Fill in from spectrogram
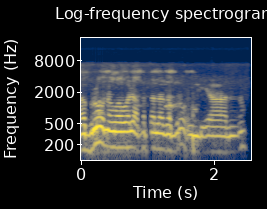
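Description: A man's voice: a little high, fairly even intonation, fast talker, no room sound. A man moderating an online debate who talks hesitantly, with many fillers. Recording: dull lo-fi call audio.

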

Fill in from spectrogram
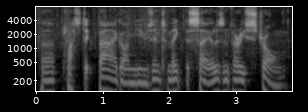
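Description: A man's voice: fairly low pitch, steady tone, moderate pace, bright, forceful tone, a little hiss or hum. An older man casually walking through a hobby build at a kitchen table, explaining each step plainly and unhurriedly, correcting himself as he goes.

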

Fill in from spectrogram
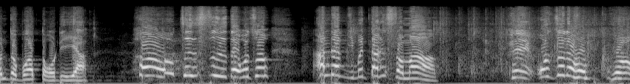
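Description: A middle-aged woman with a Taiwanese accent, telling an animated personal story to a group and acting out the phone calls. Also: a little high, no echo. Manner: many sentence-final particles and restarts. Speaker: audience member sharing a story. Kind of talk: personal anecdote at a meeting.

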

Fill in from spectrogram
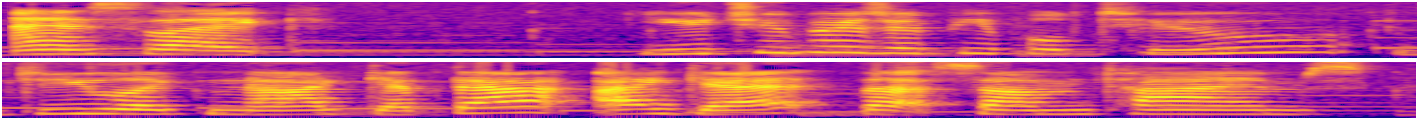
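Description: Faint music plays behind this woman's slow, fairly bright, higher-pitched voice. She's a twenty-something beauty vlogger, hungover and self-deprecating, chatting loosely through a makeup tutorial in a small room indoors.

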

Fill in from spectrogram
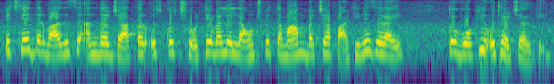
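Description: A woman narrator reading a romance novel aloud in an even storytelling manner. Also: on the high side, slight background noise, poor audio. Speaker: audiobook narrator.

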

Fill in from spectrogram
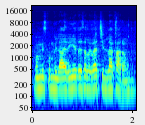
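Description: A man's voice: on the high side, little pitch movement, rapid-fire, a little hiss or hum. Playful man coaxing his sleepy dog. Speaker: vlogger. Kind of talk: casual pet vlog narration. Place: home, indoors.

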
